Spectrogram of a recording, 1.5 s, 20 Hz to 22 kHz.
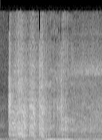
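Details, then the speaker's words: Toyota Vigo diesel pickup after starter motor repair (previously cranked sluggishly like a weak battery, code P0405 EGR): brief quick crank, catches almost instantly and settles into steady idle; starter now spins freely and starts easily. "แป๊บเดียวติดเลยจะสตาร์ทง่ายนะสตาร์ทง่ายแล้วเสียงมันจะฟิ้วไปเลยนะครับไดสตาร์ทนะ"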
